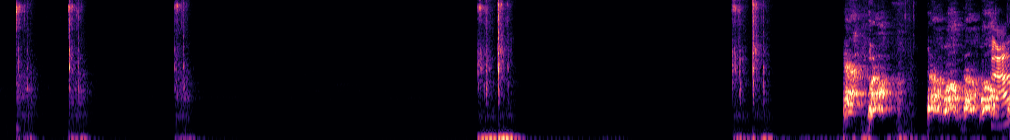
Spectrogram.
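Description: Dogs in the video game Conan Exiles give a handful of sharp barks, a few spaced singly and a pair clustered together, followed by a louder stretch of yipping and growly noise near the end.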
